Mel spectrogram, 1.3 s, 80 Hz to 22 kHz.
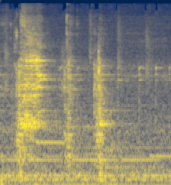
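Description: A gear is pressed off the main shaft of a Toyota R150F gearbox, heard as two short mechanical clicks and creaks close by, with no speech.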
